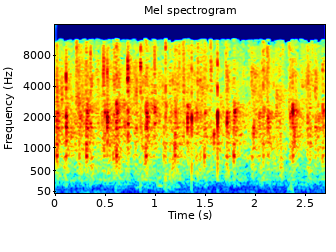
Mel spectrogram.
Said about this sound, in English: Another quick round of applause for Sam.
